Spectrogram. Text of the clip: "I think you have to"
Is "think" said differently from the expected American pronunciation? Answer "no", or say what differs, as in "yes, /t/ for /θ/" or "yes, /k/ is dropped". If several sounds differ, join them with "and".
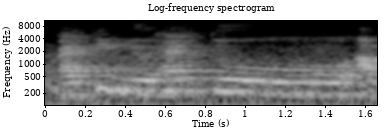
yes, /t/ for /θ/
